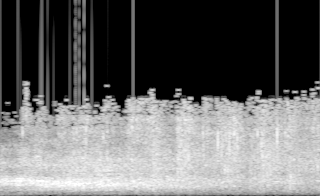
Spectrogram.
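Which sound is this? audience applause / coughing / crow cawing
audience applause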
